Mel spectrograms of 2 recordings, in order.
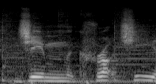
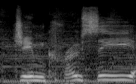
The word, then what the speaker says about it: Jim Croce: in my video because I cooked Jim Croce is how I pronounced it first of all and then people said is Jim Crow see and I say this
